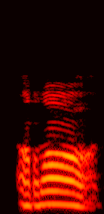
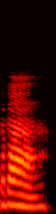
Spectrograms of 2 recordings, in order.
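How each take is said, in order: First: The r is said thick, with a rounded o. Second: The r is said thin, with an open a. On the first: The speaker calls it right. "Ro, tebalkan" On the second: The speaker calls it wrong. "bukan ra"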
